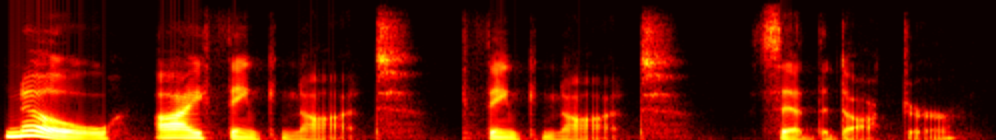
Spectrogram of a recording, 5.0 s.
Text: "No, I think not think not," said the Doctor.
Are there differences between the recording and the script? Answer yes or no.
no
